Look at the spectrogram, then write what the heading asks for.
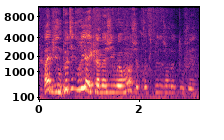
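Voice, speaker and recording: A man's voice: high voice, lively intonation, racing, darkish tone, slight background noise. A man giving casual, colloquial, sweary let's play commentary as he plays a video game. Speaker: gamer playing a boss fight. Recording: distant mic, game music behind.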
